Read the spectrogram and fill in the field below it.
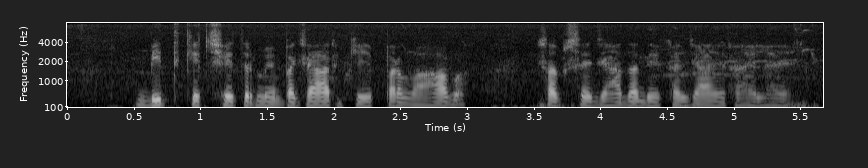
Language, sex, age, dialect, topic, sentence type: Magahi, male, 18-24, Western, banking, statement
